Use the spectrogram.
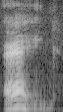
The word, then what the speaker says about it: Aang: Night Shyamalan going like, yeah, but in East Asian countries, it's pronounced like things like that are like aw. So Ong makes more sense.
